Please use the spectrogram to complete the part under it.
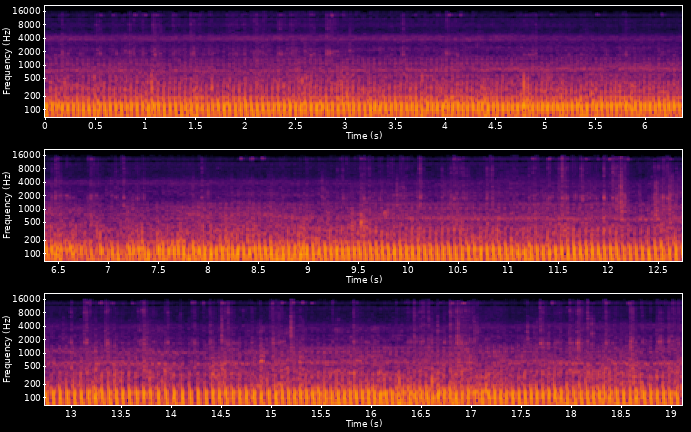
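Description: A small motor rickshaw engine putters steadily close by.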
